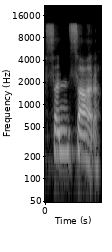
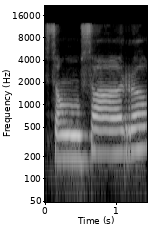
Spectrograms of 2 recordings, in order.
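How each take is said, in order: First: The final r sound is cut short. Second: The final r sound is fully pronounced. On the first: The speaker calls it wrong. "संसार बोलते हैं तो र आधा हो गया" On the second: The speaker calls it right. "ये र पूर्ण हुआ"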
